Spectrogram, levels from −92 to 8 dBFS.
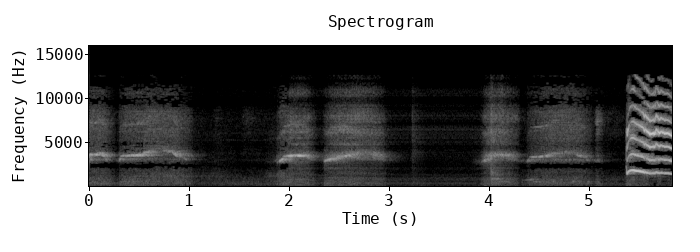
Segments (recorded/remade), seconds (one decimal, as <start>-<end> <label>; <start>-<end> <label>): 0.0-2.0 recorded; 2.0-4.3 remade; 4.3-5.8 recorded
